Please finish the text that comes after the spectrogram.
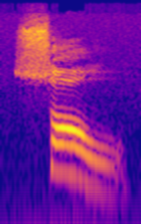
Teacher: em sol, nós encontramos esse O como vogal e este som de U como uma semivogal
